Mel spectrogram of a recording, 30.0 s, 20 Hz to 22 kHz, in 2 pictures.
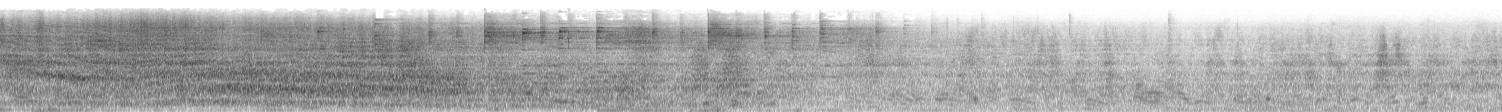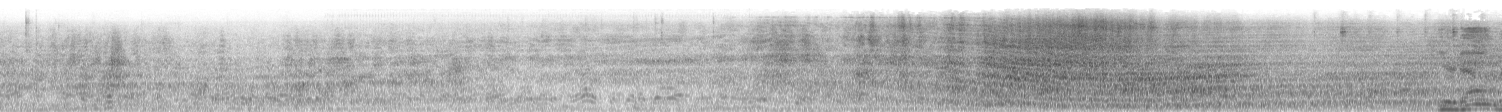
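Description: Turbine-powered radio-controlled A-10 model jet flying past twice: loud at the start, fading away, then loud again about three-quarters of the way through, its whine shifting in pitch as it goes by.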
